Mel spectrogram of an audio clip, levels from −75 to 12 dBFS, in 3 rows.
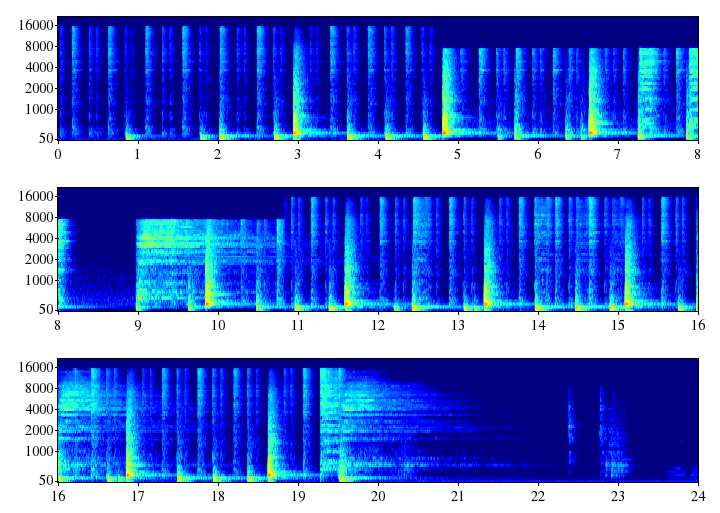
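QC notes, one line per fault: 4.80–10.82 s, likely input switched to a poorer device: narrower band sounds dull, spectrogram empty above 7.6 kHz, faint new noise floor, no gap.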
